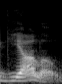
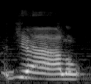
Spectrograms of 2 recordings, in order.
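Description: First: It starts with a hard g, like gallo. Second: It starts with a soft j, like jello. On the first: "I used to say giallo because, well, I'm Cuban. And the word looks like gallo" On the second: "It sounds like jello"

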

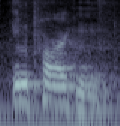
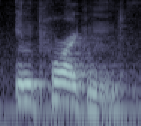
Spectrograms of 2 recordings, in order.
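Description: Both takes have the same delivery.

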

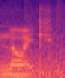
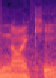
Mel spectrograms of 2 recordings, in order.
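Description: First: The word ends in a 'k' sound. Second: The word ends in an 'ee' sound. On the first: This is how British people say it. The speaker calls it wrong. "I think we got it wrong calling it Nike" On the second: This is how Americans say it. The speaker calls it right. "the Americans say Nike"

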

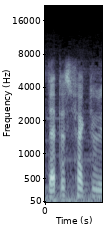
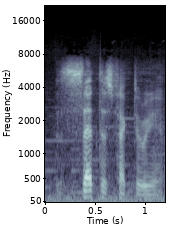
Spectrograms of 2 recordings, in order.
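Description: First: The first syllable sounds like English 'satis'. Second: The first syllable sounds like German 'Satellit'. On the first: The speaker calls it wrong. "Das Ding heißt ja nicht Satisfactory" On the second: The speaker calls it right. "sondern Satisfactory. Also S-A. ... Soll wohl auf Satellit"

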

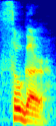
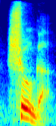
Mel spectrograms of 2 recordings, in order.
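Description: First: The word begins with a plain s sound. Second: The word begins with an sh sound. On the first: The speaker calls it wrong. "It is not sugar" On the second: The speaker calls it right. "We have to say sugar"

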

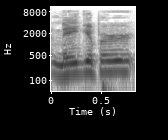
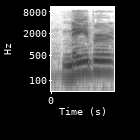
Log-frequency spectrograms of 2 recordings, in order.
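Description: First: The gh is sounded, every letter pronounced. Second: The gh is silent, modern pronunciation. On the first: This is how the word was said in Old English. "every word that seems misspelled is actually used to be pronounced the way it's spelled" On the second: This is how the word is said today. "Like neighbor"

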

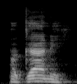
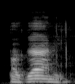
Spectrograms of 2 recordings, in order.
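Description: No difference in how they are said.

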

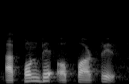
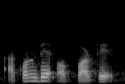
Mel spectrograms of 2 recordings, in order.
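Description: Both takes have the same delivery.

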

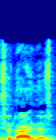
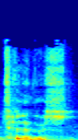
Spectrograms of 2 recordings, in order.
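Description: First: The word has a non-British pronunciation. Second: The word has a British pronunciation. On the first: "I say tinnitus" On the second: "some of the British people will say tinnitus"

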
